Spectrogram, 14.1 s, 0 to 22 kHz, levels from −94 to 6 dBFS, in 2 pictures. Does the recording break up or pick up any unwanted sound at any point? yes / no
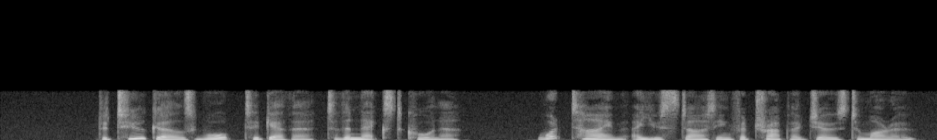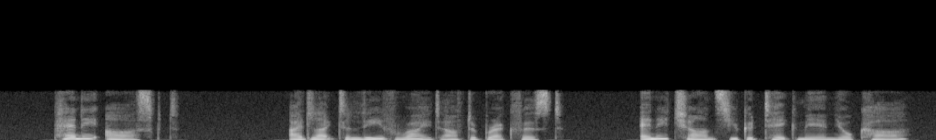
no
